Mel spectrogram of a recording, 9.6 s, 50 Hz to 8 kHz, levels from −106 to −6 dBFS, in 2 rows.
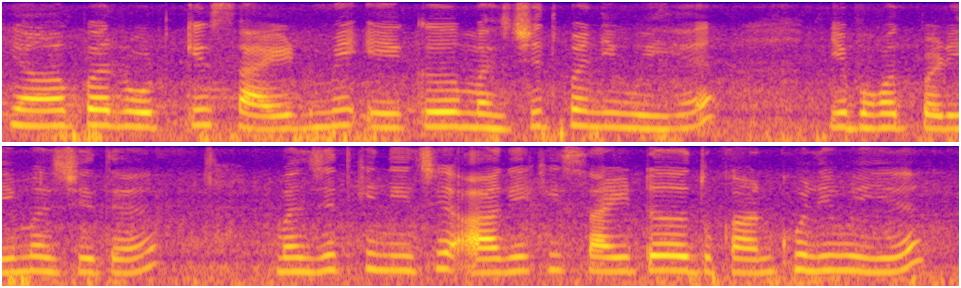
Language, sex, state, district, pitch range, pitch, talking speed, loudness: Hindi, female, Andhra Pradesh, Krishna, 265-295 Hz, 280 Hz, 155 wpm, -17 LUFS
